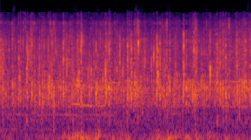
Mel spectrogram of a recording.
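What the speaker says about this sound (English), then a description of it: "please give a massive round of applause to all of our ground crew and scoring judges" Outdoor crowd at a jousting tournament claps for the ground crew and judges, a fairly faint, scattered patter of applause under low rumbling background noise.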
